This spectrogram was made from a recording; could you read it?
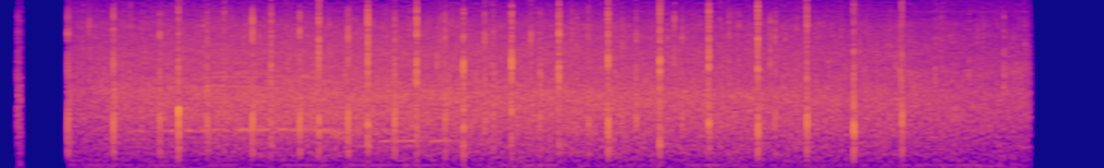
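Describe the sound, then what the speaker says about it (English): Sustained audience applause at a university spring commencement, a dense wash of many hands clapping steadily with a few louder individual claps standing out, lasting several seconds before cutting off. "Please join me in giving them a round of applause."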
